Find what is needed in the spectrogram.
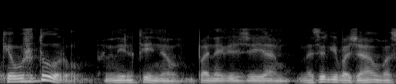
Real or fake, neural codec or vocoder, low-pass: fake; codec, 16 kHz, 4 kbps, FunCodec, trained on LibriTTS, 50 frames a second; 5.4 kHz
